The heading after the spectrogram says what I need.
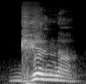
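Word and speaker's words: घिरना: Now if you say girna, girna is to fall, but this is ghirna.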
